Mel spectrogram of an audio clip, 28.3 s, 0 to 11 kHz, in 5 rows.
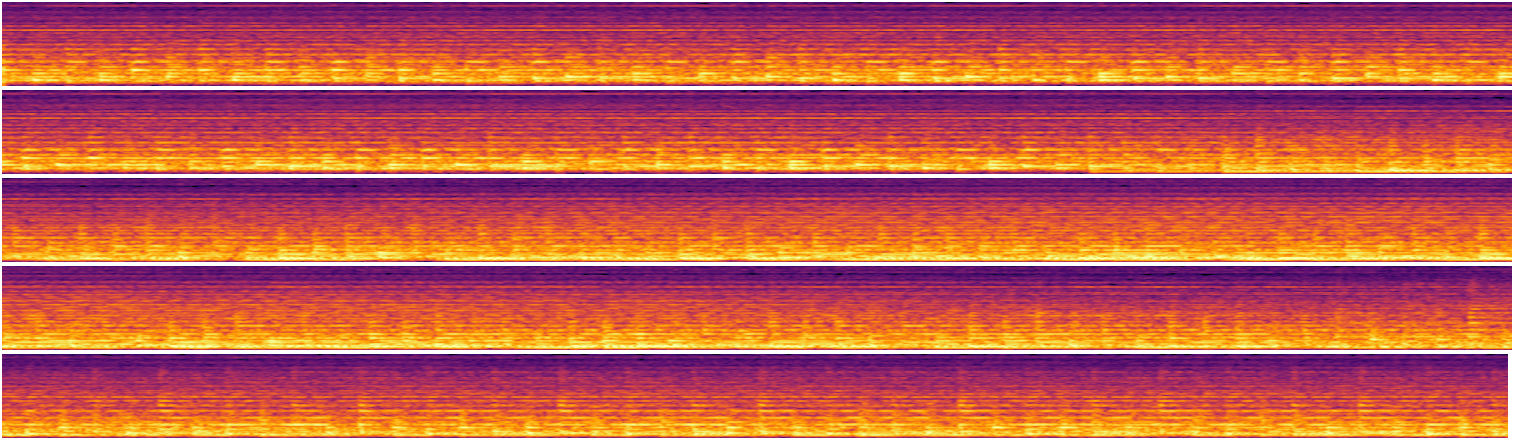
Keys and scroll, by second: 4.1 3, 7.0 g, 12.0 n, 15.5 b, 18.2 Delete, 22.2 n, 24.2 b.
